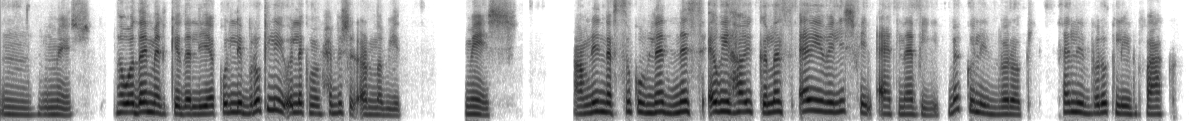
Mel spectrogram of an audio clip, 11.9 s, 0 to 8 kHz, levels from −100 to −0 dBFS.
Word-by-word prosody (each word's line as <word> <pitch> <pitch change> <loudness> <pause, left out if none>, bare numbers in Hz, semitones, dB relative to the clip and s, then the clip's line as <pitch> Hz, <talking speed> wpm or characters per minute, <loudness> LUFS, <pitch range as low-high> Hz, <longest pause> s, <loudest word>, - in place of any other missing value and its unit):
امم، 170 -2 -8 0.2
ماشي، 165 0 -9 0.2
هو 225 0 +5
دايمًا 230 -1 +4
كده 190 -1 -1
اللي 180 +1 +2
ياكل 200 +4 +2
لي 230 - +5
بروكلي 260 +7 +1
يقول 220 - +1
لِك 225 -2 0
ما 200 - -1
باحبش 210 +3 -5
الأرنبيط، 160 -4 -5 0.6
ماشي، 175 -4 -5 0.5
عاملين 225 +6 +2
نفْسكم 235 +2 +1
ولاد 230 +2 +3
ناس 220 +3 +1
أوي 245 +1 +6
High 240 +2 +2
Class 235 +2 +2
أوي، 260 0 +4
ما 235 - +3
ليش 245 +3 -1
في - - -3
القرنبيط، 180 -4 -5
باكل 275 -3 -2
البروكلي 175 -4 -2 0.3
خلّي 230 0 +2
البروكلي 205 0 0
ينفعكم. 180 0 -5
210 Hz, 160 wpm, -16 LUFS, 180-235 Hz, 0.6 s, أوي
